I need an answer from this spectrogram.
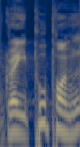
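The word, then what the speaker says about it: Grey Poupon: And part of the reason could be the fact that just the name of the brand, grey poop-on, lends itself well to rhyming because it rhymes with words such as coupon and futon and neutron and indeed stoop-on.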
